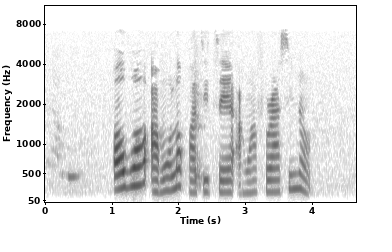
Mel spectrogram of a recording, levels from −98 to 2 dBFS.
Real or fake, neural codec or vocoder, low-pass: real; none; 7.2 kHz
